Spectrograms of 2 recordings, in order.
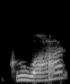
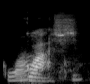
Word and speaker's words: gouache: with is watercolor uh how do you say gouache gouache gouache yeah yes gouache acrylics and you know of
